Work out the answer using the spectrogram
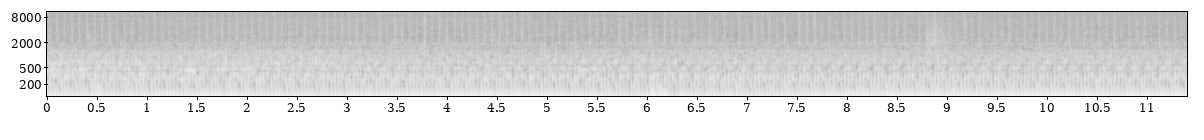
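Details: Renault Symbol after a complete engine rebuild, clatter at steady idle with a light regular ticking about three a second that began a month later; cause hard to find, finally at the spot first suspected.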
